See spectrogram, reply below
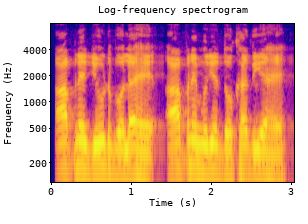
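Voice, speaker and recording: Storybook: young deceived bride read by a man, quiet and subdued, slightly distant mic. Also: on the high side, fairly even intonation, muffled recording, close to an everyday voice. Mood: distressed.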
